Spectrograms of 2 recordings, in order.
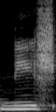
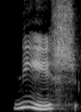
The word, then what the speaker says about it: niche: And if so, what type of niche is best? I'm sharing all of this and more, so let's dive in. Niche or niche, depending on where you're from and how you say it, has become a buzzword in our industry.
